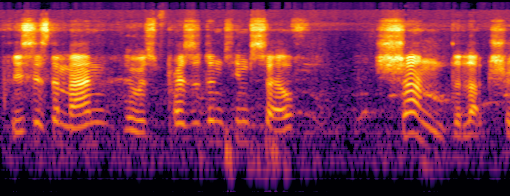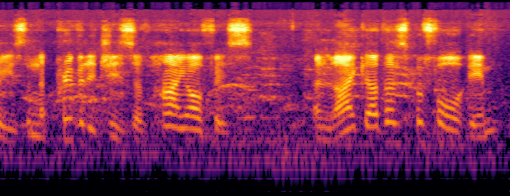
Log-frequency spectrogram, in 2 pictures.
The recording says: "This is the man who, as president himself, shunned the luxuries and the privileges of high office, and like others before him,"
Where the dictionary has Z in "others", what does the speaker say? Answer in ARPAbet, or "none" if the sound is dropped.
Z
